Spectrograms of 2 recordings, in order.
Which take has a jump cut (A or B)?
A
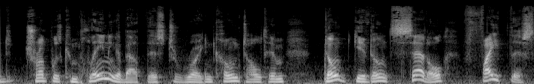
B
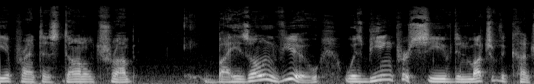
A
